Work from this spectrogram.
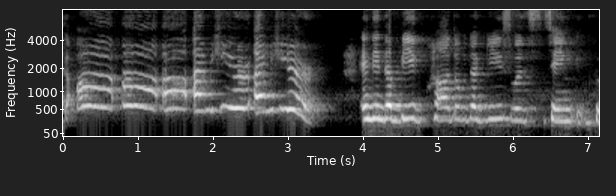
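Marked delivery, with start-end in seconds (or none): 0.0-3.3 very high plaintive cries of I'm here; little goose crying. Retold or imitated. Stranded little goose calls to its flock, very high crying. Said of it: "is also crying like".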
